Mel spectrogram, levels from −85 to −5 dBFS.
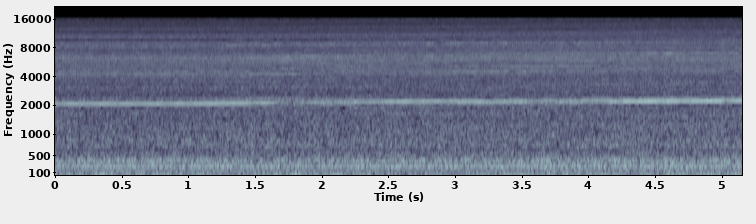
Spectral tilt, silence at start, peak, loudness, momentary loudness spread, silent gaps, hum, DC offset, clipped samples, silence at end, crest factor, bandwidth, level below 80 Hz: -2 dB/octave; 0 s; -16 dBFS; -27 LUFS; 3 LU; none; 50 Hz at -45 dBFS; under 0.1%; under 0.1%; 0 s; 14 dB; 16.5 kHz; -44 dBFS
